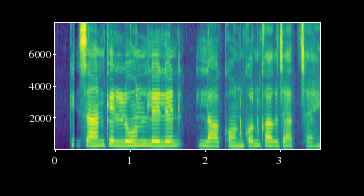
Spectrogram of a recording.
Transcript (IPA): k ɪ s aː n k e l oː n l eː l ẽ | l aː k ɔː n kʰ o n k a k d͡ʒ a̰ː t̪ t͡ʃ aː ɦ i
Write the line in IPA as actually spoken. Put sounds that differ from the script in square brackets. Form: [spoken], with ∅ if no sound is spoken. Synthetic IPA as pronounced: k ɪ s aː n k e l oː n l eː l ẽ | l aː k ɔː n [k] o n k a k d͡ʒ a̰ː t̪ t͡ʃ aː ɦ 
